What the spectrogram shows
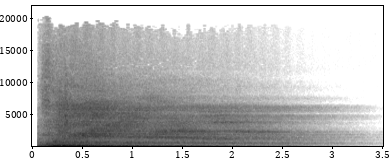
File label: Survival Corrupted Aura Inner Spawn; Warframe; Zariman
